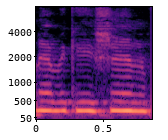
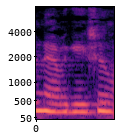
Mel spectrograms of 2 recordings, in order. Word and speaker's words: NVGTN: I might feel about navigation for those of you who don't know they spell it Envy gtn navigation like the word but without any of the vowels so yeah let's get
